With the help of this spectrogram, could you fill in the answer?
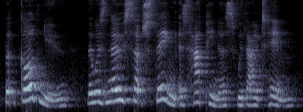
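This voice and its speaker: Lady narrating a kids bible story, real slow and solemn, echoey sound. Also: a little high. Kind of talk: expressive scripted children's Bible story narration. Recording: roomy, echoing sound.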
